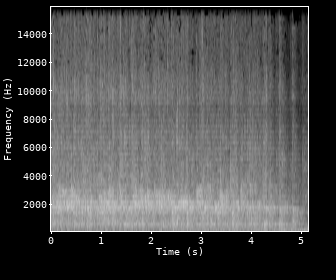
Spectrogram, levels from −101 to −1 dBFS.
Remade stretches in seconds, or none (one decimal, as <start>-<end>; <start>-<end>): none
